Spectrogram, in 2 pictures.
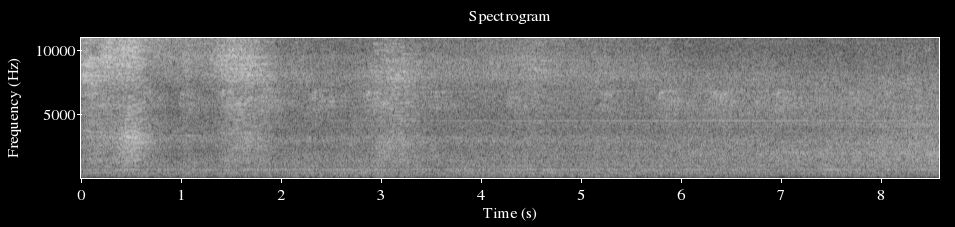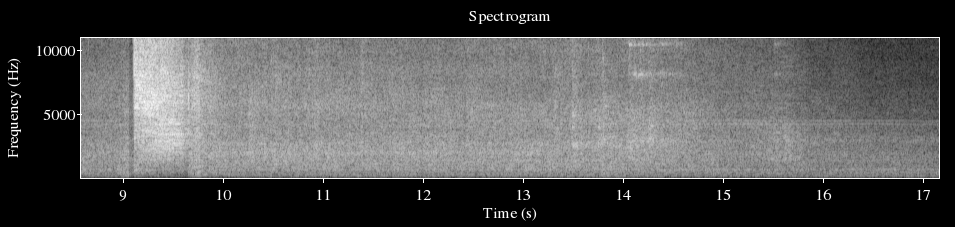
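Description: Rebar cutting machine running steadily as 22 mm steel bars are fed into it, with one loud, sharp metallic crunch about nine seconds in as its blade shears through a bar. Lighter clanks of the steel bars come in the first few seconds.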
